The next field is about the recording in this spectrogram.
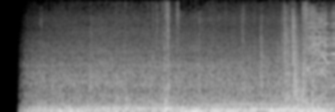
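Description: Wheel rims of a car, nearly new, scraping as a few brief harsh grinding bursts over loud, steady engine and road rumble, with a higher rasping scrape near the end.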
